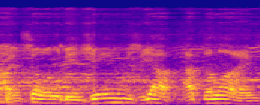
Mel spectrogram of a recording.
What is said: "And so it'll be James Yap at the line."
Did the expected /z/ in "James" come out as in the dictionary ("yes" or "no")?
yes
